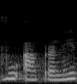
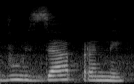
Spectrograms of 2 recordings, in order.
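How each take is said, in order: First: The words are separate with no z sound. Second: A z sound links the two words together. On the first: The speaker calls it wrong. "pembacaannya bukan vous apprenez" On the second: The speaker calls it right. "tetapi menjadi vous apprenez"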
